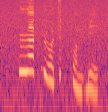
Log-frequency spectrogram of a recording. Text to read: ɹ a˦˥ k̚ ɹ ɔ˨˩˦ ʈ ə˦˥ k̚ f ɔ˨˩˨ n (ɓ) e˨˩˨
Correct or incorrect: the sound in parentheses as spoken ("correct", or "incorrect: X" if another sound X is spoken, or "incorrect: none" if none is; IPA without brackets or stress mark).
correct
